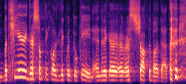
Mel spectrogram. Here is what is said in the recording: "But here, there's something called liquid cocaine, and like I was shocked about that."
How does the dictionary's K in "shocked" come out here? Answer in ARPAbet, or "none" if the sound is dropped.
K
